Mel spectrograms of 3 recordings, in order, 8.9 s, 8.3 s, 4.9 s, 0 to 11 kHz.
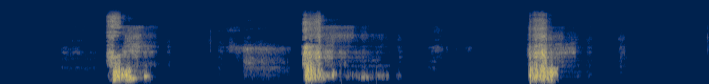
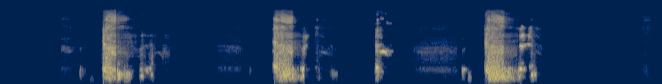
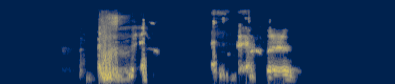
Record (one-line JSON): {"exhalation_length": "8.9 s", "exhalation_amplitude": 32768, "exhalation_signal_mean_std_ratio": 0.29, "three_cough_length": "8.3 s", "three_cough_amplitude": 32767, "three_cough_signal_mean_std_ratio": 0.34, "cough_length": "4.9 s", "cough_amplitude": 30745, "cough_signal_mean_std_ratio": 0.41, "survey_phase": "beta (2021-08-13 to 2022-03-07)", "age": "18-44", "gender": "Male", "wearing_mask": "No", "symptom_cough_any": true, "symptom_runny_or_blocked_nose": true, "symptom_sore_throat": true, "symptom_fatigue": true, "symptom_onset": "8 days", "smoker_status": "Never smoked", "respiratory_condition_asthma": false, "respiratory_condition_other": false, "recruitment_source": "Test and Trace", "submission_delay": "1 day", "covid_test_result": "Positive", "covid_test_method": "RT-qPCR", "covid_ct_value": 18.8, "covid_ct_gene": "ORF1ab gene", "covid_ct_mean": 19.3, "covid_viral_load": "470000 copies/ml", "covid_viral_load_category": "Low viral load (10K-1M copies/ml)"}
